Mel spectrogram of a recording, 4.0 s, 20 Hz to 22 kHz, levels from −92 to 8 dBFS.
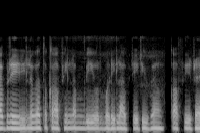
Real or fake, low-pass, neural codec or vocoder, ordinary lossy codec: real; 7.2 kHz; none; none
